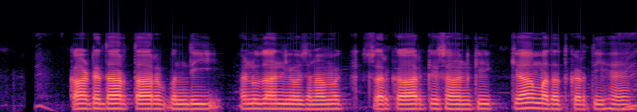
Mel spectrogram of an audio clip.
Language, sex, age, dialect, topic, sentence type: Hindi, male, 18-24, Marwari Dhudhari, agriculture, question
